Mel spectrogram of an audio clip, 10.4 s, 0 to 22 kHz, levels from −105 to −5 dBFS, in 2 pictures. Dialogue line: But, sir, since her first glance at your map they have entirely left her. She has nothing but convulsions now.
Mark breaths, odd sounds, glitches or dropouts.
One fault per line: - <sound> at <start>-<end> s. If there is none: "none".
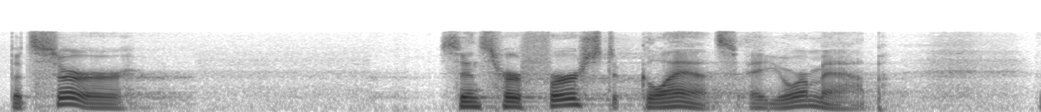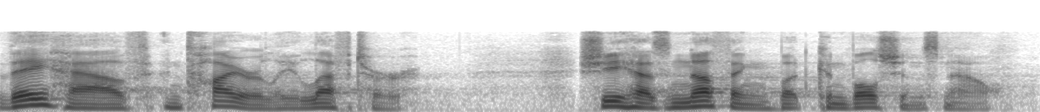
none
